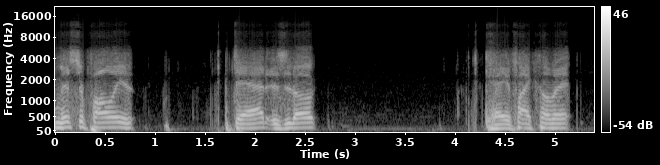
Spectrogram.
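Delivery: high, halting voice, words broken by big gulps of air. Showing how he wants a character to ask paulina's dad something, take big gulps of air. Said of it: "where he takes those big gulps of air".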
